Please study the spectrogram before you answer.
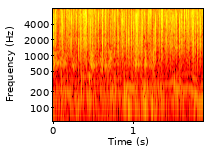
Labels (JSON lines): {"label": "biophony, cascading saw", "recorder": "SoundTrap 600 or HydroMoth"}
